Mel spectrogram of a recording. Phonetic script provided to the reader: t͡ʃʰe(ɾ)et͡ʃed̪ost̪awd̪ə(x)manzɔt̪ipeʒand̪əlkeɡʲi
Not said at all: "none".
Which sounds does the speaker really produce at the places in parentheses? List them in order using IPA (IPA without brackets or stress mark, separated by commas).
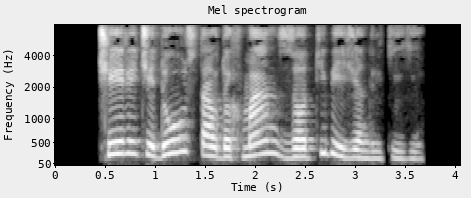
ɾ, x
